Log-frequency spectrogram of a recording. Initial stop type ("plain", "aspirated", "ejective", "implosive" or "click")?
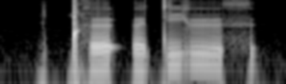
click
